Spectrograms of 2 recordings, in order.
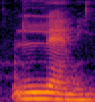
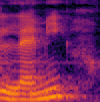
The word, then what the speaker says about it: lemme: है, इसको हम शॉर्ट फॉर्म में लिखते हैं लेमी। ठीक है, इसको लिखते हैं LEMM और E। ठीक, और इसे हम किस तरह प्रोनाउंस करते हैं? लेमी। लेट मी को हम किस तरह प्रोनाउंस करते हैं? लेमी।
